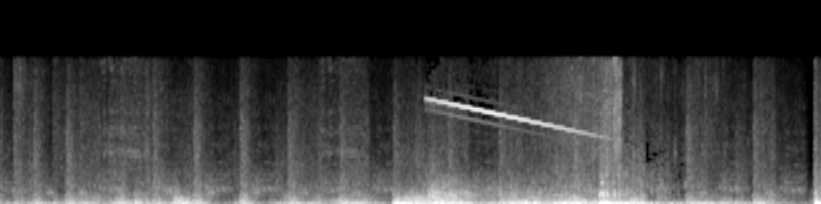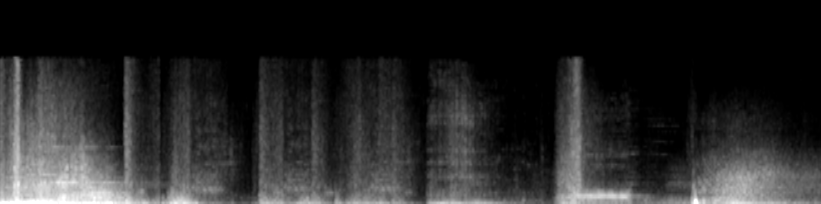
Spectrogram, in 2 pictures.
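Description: Game spells crackle and blast during a fight.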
